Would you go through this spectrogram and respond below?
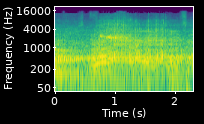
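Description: A Mercedes car drives a rally stage on the Strathalbyn town stage, engine tone rising and shifting in pitch as it revs past, loud and near, with talk mixed in over it.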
